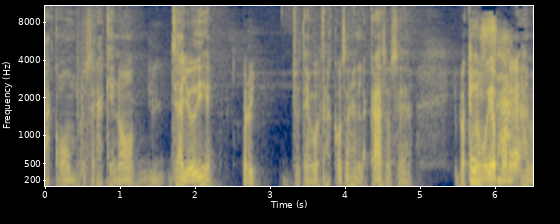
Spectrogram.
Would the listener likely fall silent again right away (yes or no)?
yes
